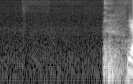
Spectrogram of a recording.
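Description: Silence for about a second and a half, then a short cough near the end, running into speech.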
